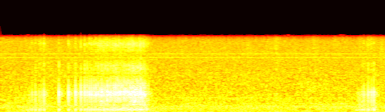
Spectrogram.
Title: snoring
